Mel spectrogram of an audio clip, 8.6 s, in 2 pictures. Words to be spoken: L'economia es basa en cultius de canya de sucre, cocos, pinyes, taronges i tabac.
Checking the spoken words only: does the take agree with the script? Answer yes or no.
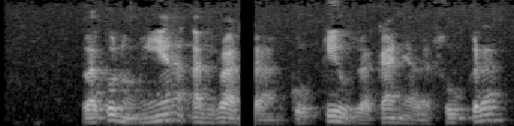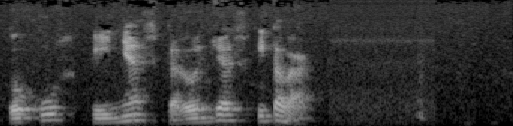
yes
